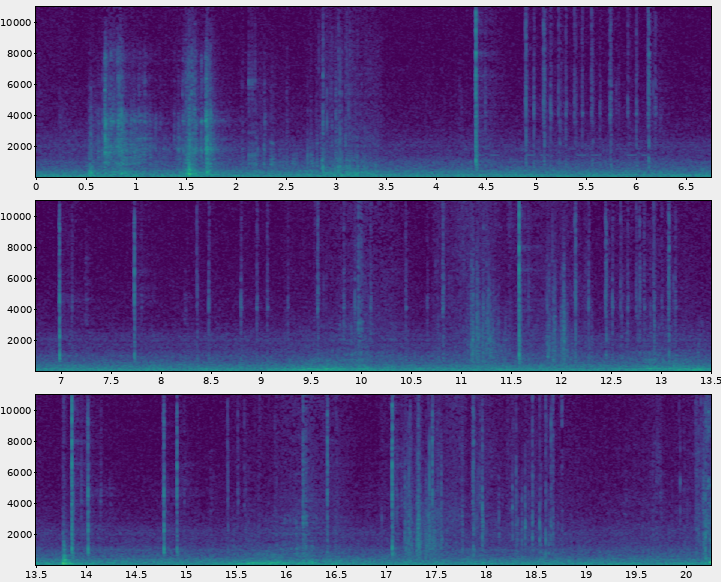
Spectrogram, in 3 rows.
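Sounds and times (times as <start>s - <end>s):
low hum: 0.0s - 20.2s
metal filing cabinet drawer sliding open with a rough scrape: 0.5s - 3.5s.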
